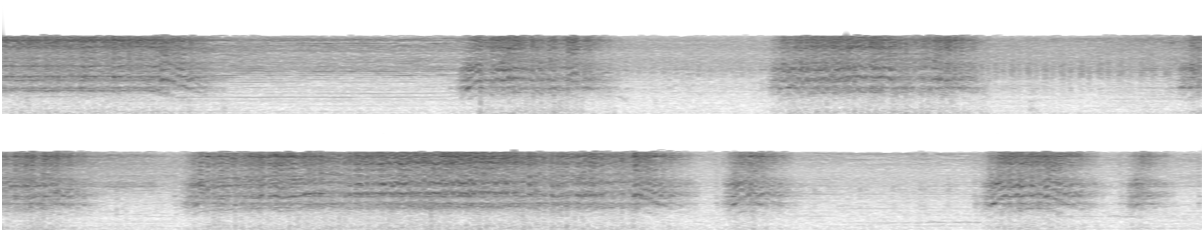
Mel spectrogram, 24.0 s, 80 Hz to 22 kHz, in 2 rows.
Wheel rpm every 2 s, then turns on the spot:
200, 20, 90, 40, 150, 30, 70, 180, 220, 90, 10, 50.
10-12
